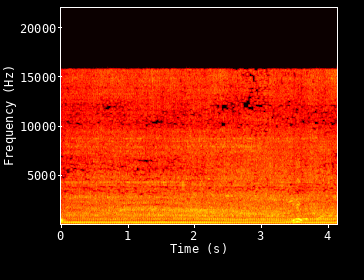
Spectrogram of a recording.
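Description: Small engine of a single-wheel power weeder idling steadily, one even hum at a constant level.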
